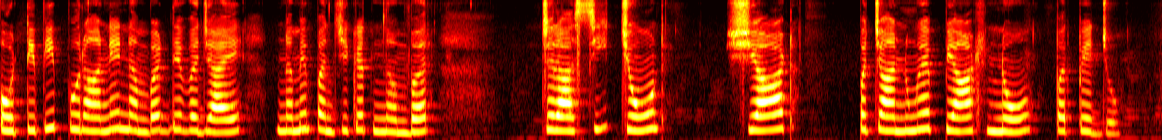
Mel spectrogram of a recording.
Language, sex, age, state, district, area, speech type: Dogri, female, 18-30, Jammu and Kashmir, Reasi, urban, read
